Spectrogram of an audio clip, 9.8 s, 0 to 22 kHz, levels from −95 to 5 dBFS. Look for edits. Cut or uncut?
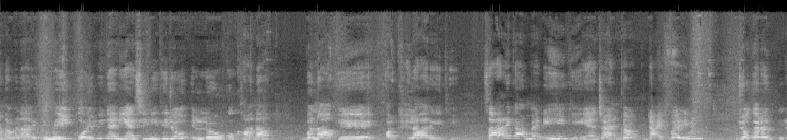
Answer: uncut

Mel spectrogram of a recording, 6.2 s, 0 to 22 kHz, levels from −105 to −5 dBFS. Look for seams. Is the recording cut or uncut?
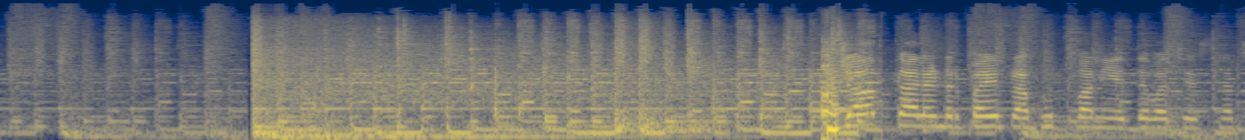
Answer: uncut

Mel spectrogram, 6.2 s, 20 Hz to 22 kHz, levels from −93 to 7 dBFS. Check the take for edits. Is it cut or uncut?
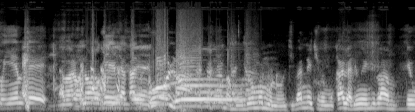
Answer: cut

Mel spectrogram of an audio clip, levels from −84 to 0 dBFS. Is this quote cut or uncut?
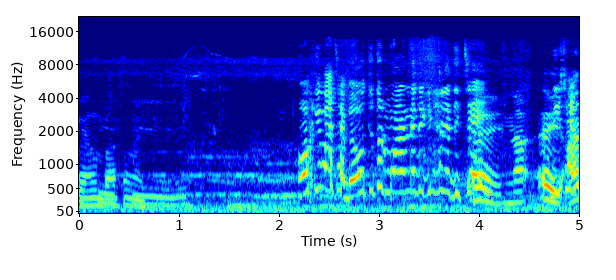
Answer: uncut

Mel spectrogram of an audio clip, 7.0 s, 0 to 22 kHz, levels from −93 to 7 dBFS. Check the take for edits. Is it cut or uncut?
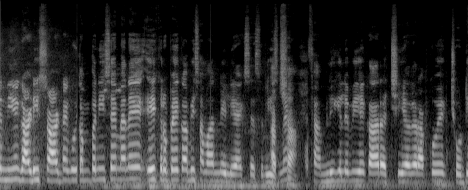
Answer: cut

